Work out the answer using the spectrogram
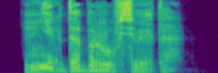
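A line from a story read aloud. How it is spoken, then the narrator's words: Exhaled words. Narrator (Russian): Выдохнул я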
